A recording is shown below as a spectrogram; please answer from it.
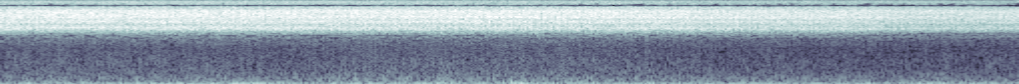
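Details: Singing male cicada on a tree among several others, recorded by phone: a dense, shrill continuous buzz with a fine rapid pulsing texture, easing slightly quieter toward the end.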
